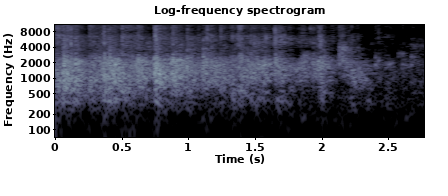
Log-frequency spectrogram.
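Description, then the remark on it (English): An audience claps for the people joining online as a live stream begins, a dense, steady burst of applause, many hands overlapping into a continuous crackling wash that holds at an even level before tapering slightly at the end. “All right, let's clap it up for the people that are joining us online.”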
